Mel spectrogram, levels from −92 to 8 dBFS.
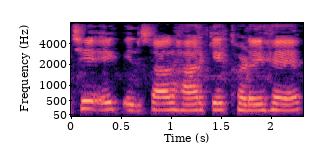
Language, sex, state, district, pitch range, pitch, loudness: Hindi, male, Maharashtra, Nagpur, 195-210 Hz, 205 Hz, -15 LUFS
